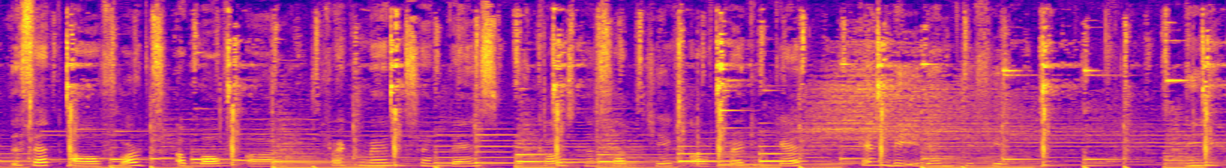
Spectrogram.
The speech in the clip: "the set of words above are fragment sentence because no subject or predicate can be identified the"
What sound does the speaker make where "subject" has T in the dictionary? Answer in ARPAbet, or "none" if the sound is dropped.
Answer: none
